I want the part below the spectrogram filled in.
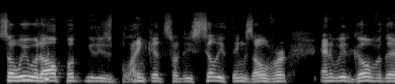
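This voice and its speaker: A man with an Azorean accent, fairly high in pitch and fairly quick in pace, in a dry, close sound with no echo. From Azores, Portugal. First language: Portuguese. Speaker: professor. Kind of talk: presentation. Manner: halting with many fillers.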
